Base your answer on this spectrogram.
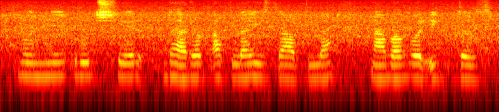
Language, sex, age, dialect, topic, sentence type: Marathi, female, 25-30, Northern Konkan, banking, statement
